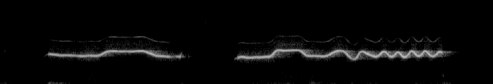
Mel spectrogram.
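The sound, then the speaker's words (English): A person whistles two clear phrases, the first sliding up and back down, the second rising then warbling rapidly up and down in pitch, with a short pause between them; higher pitches come from increased air pressure behind the lips, lower pitches from decreased pressure. “When I whistle, what's happening is I'm increasing the pressure behind my lips and whatever, and to make the higher pitch sound, it's an increase of pressure.”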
